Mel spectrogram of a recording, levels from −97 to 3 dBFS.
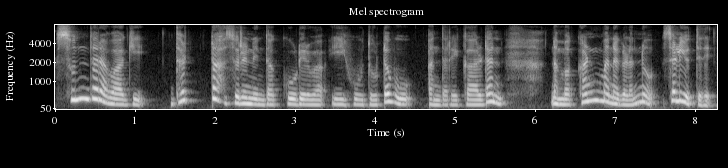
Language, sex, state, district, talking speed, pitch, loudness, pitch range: Kannada, female, Karnataka, Bangalore, 85 wpm, 195 Hz, -17 LUFS, 175-275 Hz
